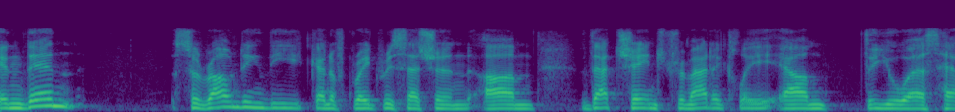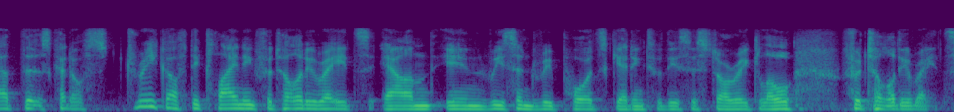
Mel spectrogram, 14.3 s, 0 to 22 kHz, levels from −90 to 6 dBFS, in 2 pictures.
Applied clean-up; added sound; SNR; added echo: none; none; none; none.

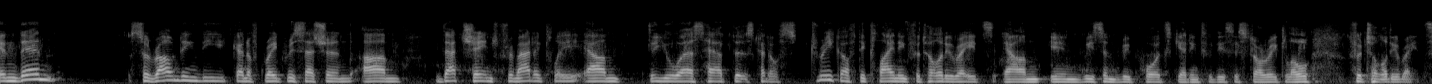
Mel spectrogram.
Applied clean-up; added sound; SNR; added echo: neural separator model SepFormer DNS4.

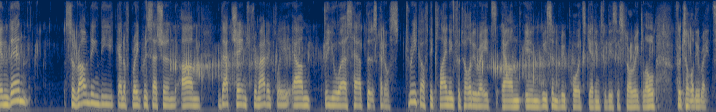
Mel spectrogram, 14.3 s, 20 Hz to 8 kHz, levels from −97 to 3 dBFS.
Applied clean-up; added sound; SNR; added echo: neural mask model RNNoise.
